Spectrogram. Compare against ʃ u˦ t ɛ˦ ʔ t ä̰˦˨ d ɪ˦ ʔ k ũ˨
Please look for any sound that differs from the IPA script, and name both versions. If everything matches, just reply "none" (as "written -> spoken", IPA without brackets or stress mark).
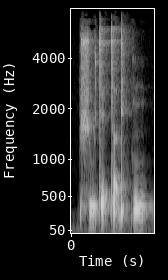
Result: none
